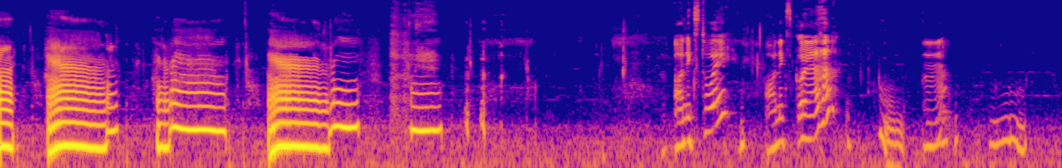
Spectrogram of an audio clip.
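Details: Onyx the black Morkie, possessive over his toy, lets out four loud sustained groaning moans in quick succession, then shifts to softer, scattered whiny yelps and squeaks at varying pitches.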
